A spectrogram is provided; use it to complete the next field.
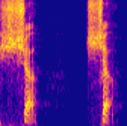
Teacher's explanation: पर एक्चुअल में इसको बोलते समय शुद्ध रूप से आपकी जिह्वा तालू पर जाकर के चिपक जाती है, तभी सीटी जैसी आवाज भी आती है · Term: तालव्य स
